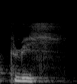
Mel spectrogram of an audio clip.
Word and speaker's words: plus: ne verbe conjugué plus on dit pas plus on prononce pas s plus d'accord parfait et ne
